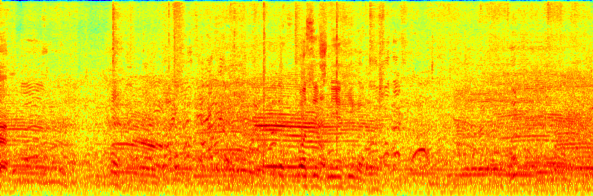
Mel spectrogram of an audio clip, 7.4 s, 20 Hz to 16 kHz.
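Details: Young bull and heifer calves at a busy cattle market, bought by a farmer from Comilla on 12 May; several low, wavering moos overlap amid steady human talk and market bustle.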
